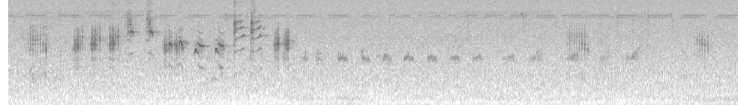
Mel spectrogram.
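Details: Great reed warbler singing in the Tancat de Milia reedbed reserve, l'Albufera de Valencia, where it breeds from spring to summer. Loud, harsh, croaking chatter of grating notes for about three seconds, then a run of short repeated chirps, almost frog-like.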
